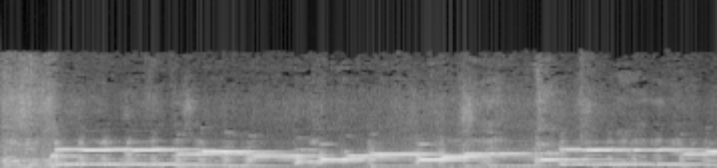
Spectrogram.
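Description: Handheld megaphone playing its built-in electronic jingle, a simple tune of clean beeping notes stepping up and down in pitch, which starts again near the end as its buttons are pressed.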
